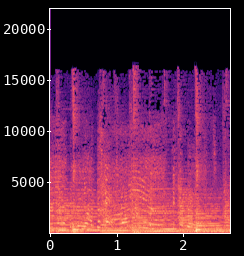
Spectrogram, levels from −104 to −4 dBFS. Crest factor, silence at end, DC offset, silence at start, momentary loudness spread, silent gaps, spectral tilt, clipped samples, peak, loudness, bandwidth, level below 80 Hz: 18 dB; 0 s; under 0.1%; 0 s; 2 LU; none; -4 dB/octave; under 0.1%; -2 dBFS; -19 LUFS; 17 kHz; -42 dBFS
